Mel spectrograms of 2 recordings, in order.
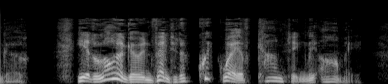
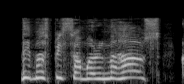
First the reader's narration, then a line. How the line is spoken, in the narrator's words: cried Mrs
